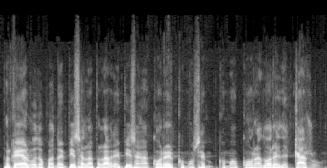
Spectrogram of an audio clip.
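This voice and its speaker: A man's voice: medium pitch, fairly even intonation, brisk. A man preaching a sermon as pastor of a church, repeating words as he builds up and calling out questions to the congregation.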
